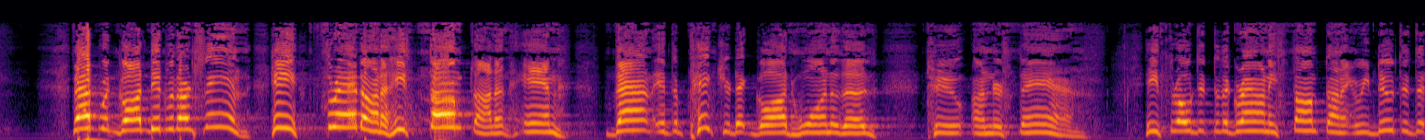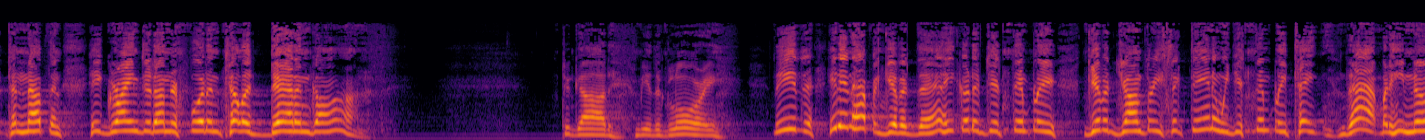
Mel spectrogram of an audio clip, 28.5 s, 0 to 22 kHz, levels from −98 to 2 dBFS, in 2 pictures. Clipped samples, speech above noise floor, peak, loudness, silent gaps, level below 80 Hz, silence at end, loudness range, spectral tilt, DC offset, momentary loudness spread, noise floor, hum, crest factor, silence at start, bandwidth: under 0.1%; 50 dB; -2 dBFS; -21 LUFS; none; -52 dBFS; 0 s; 13 LU; -4.5 dB/octave; under 0.1%; 16 LU; -71 dBFS; none; 20 dB; 0.75 s; 11.5 kHz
